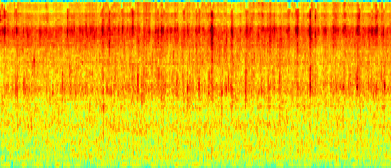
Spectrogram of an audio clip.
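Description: Iraqi tomato sauce bubbles continuously in a cooking pot, a close, dense simmering hiss with constant small pops and no pauses.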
